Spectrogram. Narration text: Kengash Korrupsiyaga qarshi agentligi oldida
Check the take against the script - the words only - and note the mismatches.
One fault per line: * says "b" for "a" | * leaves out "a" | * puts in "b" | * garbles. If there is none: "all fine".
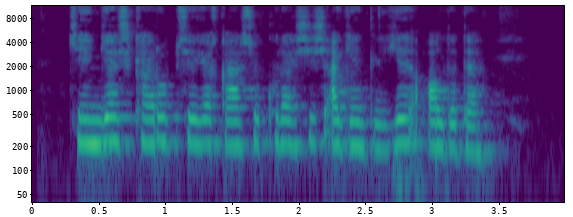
* puts in "kurashish"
